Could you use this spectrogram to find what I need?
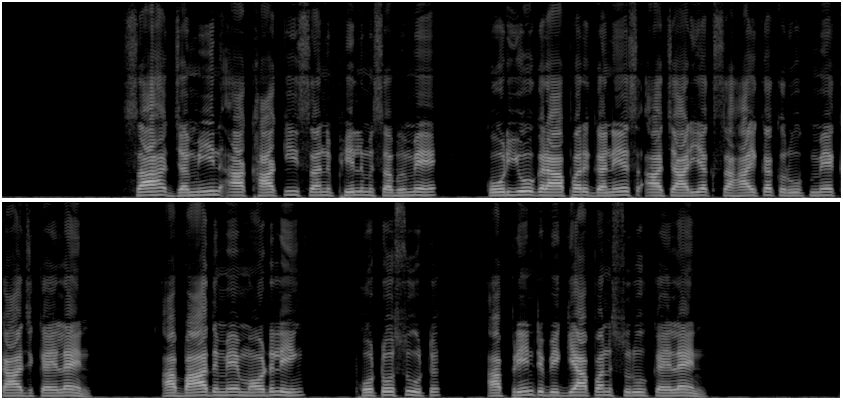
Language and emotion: Maithili, neutral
